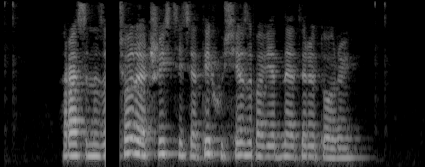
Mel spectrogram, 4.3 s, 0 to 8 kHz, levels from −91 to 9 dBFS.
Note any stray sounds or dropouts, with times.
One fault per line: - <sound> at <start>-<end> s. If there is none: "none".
- dropout at 1.1-1.2 s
